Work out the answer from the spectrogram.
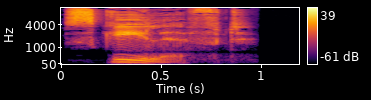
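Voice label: "ski lift", British English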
